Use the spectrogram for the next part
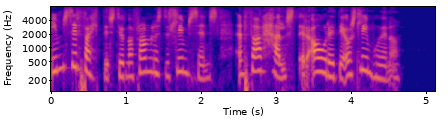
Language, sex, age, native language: Icelandic, female, 20-29, Icelandic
